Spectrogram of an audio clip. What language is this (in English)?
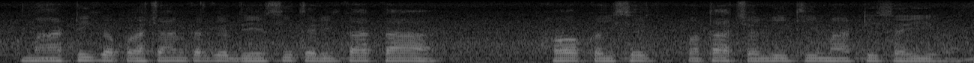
Bhojpuri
